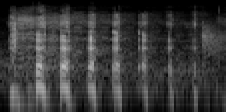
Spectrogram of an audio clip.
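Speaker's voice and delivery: short staccato chuckle; laughing. Real, not acted. Commentator breaking off mid-sentence to chat, chuckling. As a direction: break off into a string of quick chuckles.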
